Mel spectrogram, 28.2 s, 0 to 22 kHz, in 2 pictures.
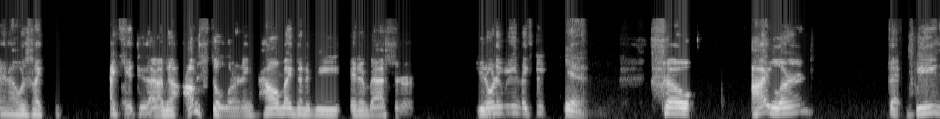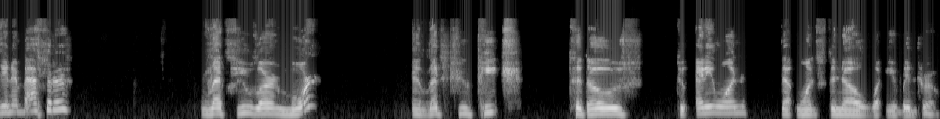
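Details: Aphasia in an adult man following a stroke in May 2022, heard in spontaneous speech.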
